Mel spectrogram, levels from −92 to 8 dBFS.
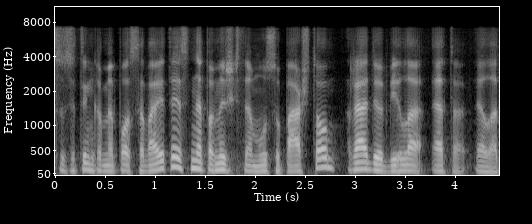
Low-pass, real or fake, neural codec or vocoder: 7.2 kHz; fake; codec, 16 kHz, about 1 kbps, DyCAST, with the encoder's durations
